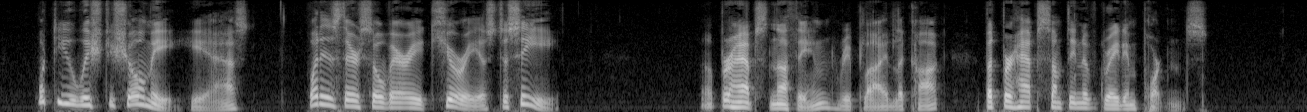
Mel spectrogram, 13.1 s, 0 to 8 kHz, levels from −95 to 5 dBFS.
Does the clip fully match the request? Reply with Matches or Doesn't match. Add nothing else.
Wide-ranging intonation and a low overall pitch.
Matches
